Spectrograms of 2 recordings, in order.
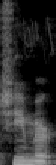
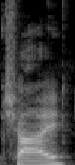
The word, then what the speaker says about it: chi: or what have you am I am I saying it wrong is it chai I don't really I've never heard that phrase I'm not going to lie to you sorry Chi okay it is chi okay oh I still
